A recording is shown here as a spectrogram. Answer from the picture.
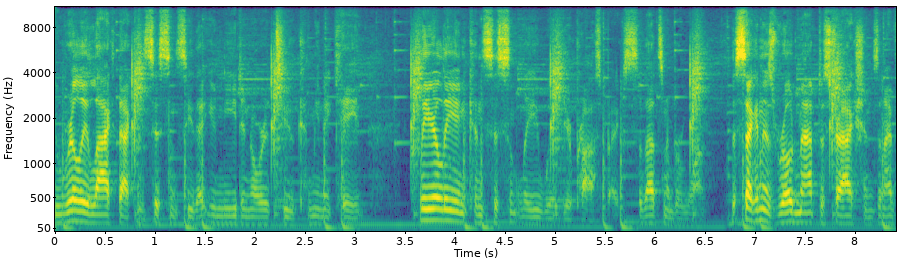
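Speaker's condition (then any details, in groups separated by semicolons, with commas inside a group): No condition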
